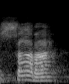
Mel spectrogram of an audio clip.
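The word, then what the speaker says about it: Sarah: Quando a pessoa põe Sara com H no final, está falando Sará.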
